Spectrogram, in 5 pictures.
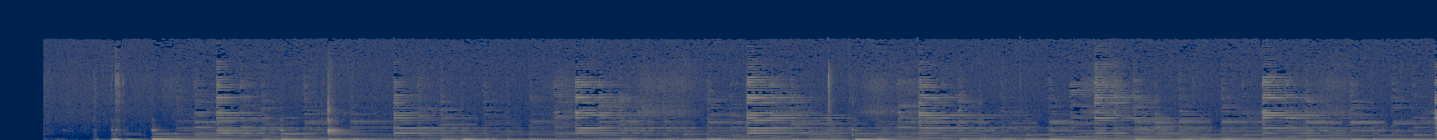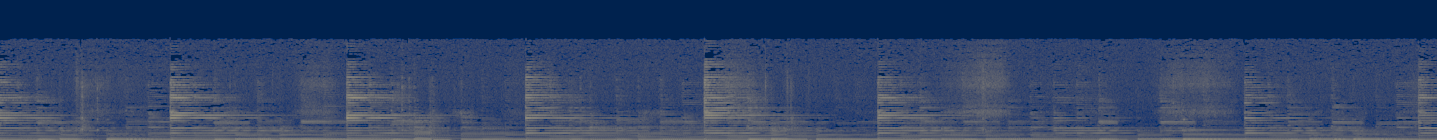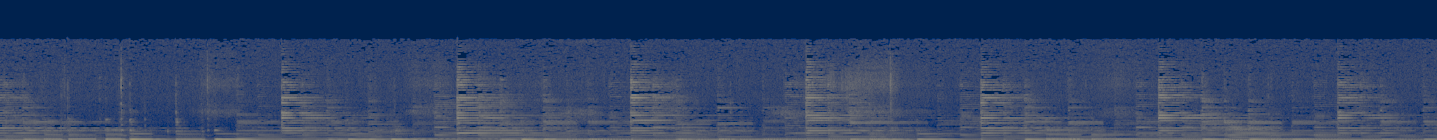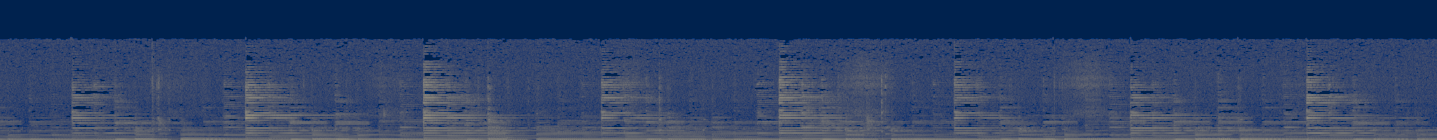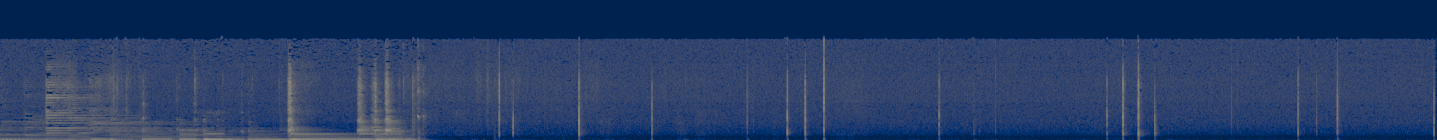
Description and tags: sad melody (guitar)
guitar, melody, sad, sadness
